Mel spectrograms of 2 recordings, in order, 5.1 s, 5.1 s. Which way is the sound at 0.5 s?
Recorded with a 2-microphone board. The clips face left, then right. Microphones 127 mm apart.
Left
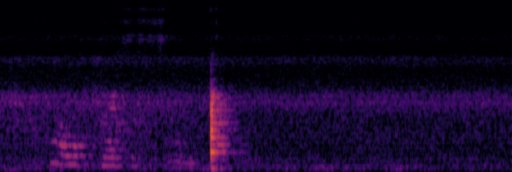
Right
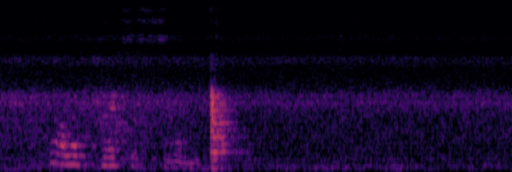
20° right (ahead or behind).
